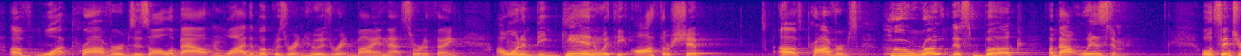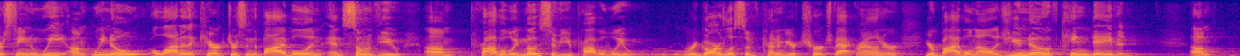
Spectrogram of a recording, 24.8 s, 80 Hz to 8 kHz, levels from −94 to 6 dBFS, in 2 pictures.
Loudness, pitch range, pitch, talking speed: -21 LUFS, 140-175 Hz, 155 Hz, 195 wpm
